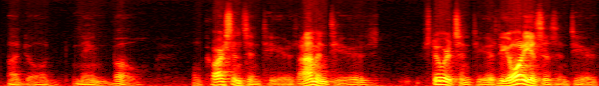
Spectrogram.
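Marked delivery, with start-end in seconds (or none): 0.1-1.7 halting, hesitant, very hushed, soft and slow. Recalling how a man ended the poem he read, imitating a hesitant voice. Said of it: "and that hesitant voice".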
